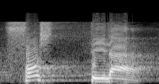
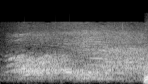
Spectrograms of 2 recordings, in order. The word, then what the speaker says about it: Faustina: Để anh chị em tập phát âm cho nó đúng. Có nhiều người nói không biết đọc là thánh như thế nào. Thánh Faustina. Đó là thánh Faustina. Nhớ cao lên.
